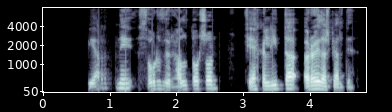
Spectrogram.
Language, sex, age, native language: Icelandic, male, 30-39, Icelandic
